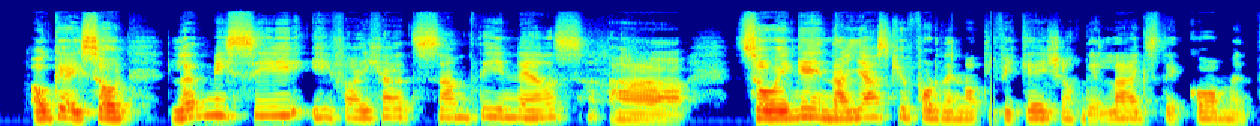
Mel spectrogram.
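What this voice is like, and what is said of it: Argentinian accent in English. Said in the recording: “you come to here to do a English course with a Argentinian accent”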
